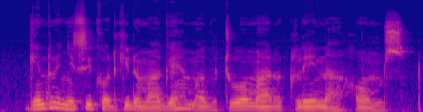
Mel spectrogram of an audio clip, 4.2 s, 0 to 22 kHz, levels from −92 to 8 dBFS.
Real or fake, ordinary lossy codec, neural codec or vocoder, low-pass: real; none; none; none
